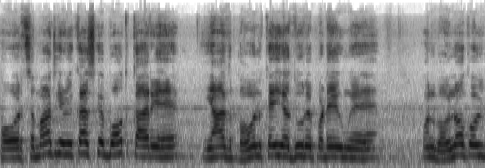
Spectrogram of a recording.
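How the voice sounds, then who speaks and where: A high-pitched man talks with ordinary pitch variation against noticeable background noise. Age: 70s. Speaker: retired police officer, newly elected community association president. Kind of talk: media interview.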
